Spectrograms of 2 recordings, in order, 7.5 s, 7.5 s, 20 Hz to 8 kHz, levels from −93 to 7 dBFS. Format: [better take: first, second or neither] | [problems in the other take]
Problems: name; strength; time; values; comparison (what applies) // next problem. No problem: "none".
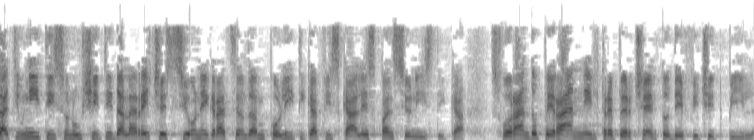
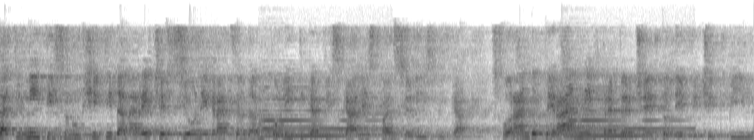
first | background sound (Bell); 4 dB below the speech // room echo; dies away in 2.1 s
